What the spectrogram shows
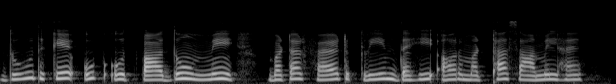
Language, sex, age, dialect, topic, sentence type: Hindi, female, 18-24, Awadhi Bundeli, agriculture, statement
